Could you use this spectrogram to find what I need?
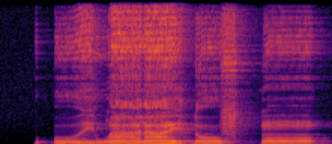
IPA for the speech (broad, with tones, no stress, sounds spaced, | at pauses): ʔ u˧˥˧ i̯ w ã˨ ɾ ã˥˧ i̯ ɗ o˦˥ f k͡p õ˨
